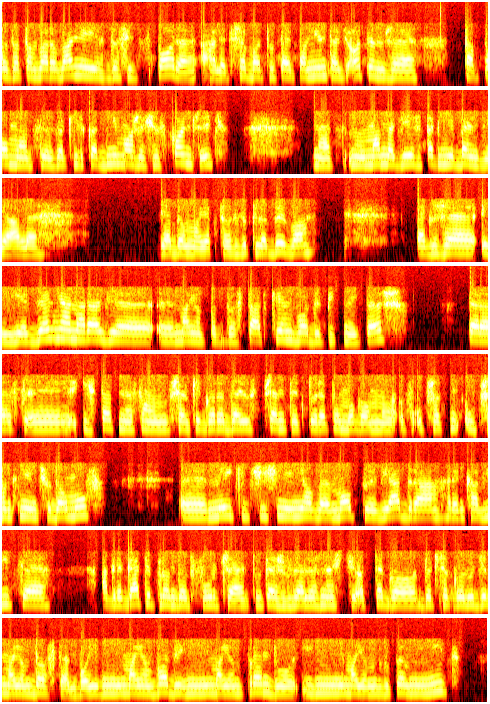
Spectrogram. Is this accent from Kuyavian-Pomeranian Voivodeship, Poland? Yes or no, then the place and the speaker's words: no; Ścibórz, Opole Voivodeship, Poland; Wie pan co, jestem ze Ściborza.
